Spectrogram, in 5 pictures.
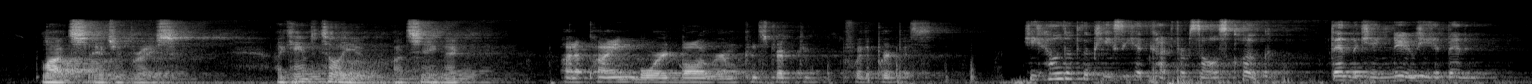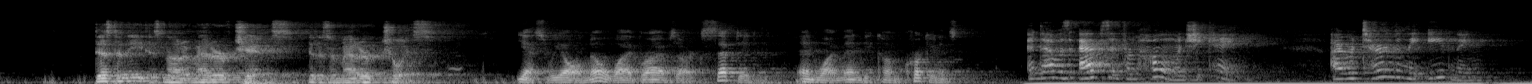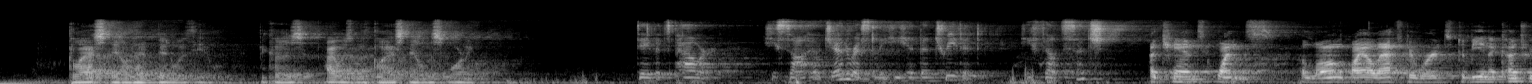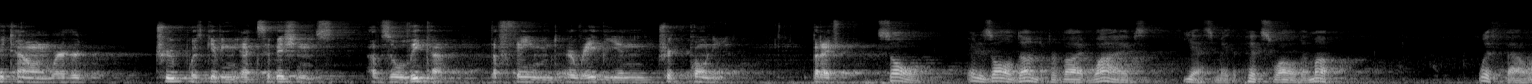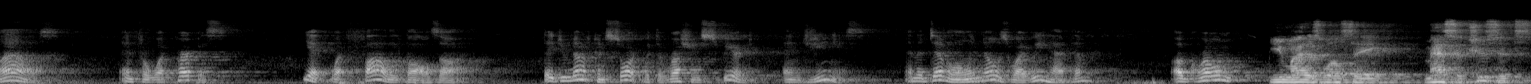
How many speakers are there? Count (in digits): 6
